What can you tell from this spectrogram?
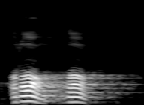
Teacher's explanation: Wala taqraba, ra di sini ada ra berharokat fathah ya. Ra berharokat fathah dibaca tafkhim atau tebal.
